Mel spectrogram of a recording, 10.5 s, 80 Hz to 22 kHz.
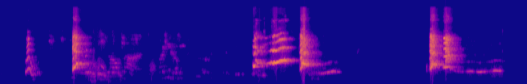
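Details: Cavalier King Charles Spaniel puppies in a home puppy pen, meeting several bigger household dogs for socialization, 13 December 2022. Several short high yips and wavering, harmonic whines come in bursts with quiet gaps between them.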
